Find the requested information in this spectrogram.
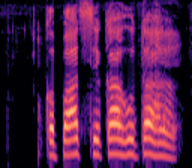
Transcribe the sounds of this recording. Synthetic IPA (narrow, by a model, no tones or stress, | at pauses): kəpaːssekaɦoːt̪aɦɛː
